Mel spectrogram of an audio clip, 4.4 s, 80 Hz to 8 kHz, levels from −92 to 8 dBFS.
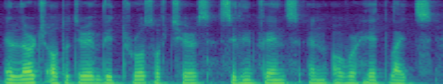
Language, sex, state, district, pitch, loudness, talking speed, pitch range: English, male, Nagaland, Kohima, 120 Hz, -19 LUFS, 160 wpm, 115-120 Hz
